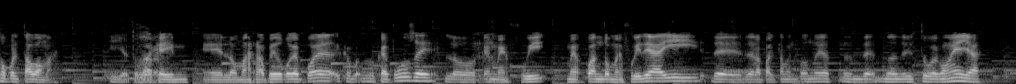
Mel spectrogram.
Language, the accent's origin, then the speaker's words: Spanish; Aibonito, Puerto Rico; now in Carolina, Puerto Rico; estoy viviendo en un pueblo que no es el mío. Yo soy original de Ibonito, estoy viviendo en Carolina. Me mudé para acá hace ya 15 años.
